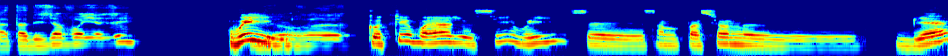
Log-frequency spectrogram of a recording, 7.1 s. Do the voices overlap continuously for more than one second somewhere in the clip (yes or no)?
no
